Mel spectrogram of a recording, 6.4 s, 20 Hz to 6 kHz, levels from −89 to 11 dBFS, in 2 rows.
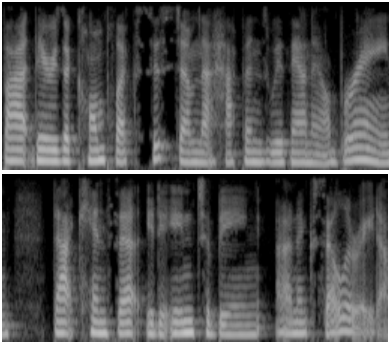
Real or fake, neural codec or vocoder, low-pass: real; none; 5.4 kHz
